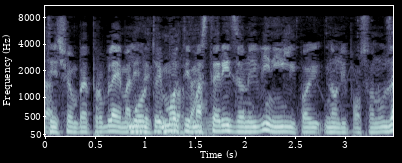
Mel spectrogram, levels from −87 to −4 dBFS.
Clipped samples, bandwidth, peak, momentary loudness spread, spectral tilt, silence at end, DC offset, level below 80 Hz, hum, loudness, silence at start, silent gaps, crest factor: under 0.1%; 8.8 kHz; -6 dBFS; 6 LU; -7 dB/octave; 0 s; under 0.1%; -48 dBFS; none; -21 LUFS; 0 s; none; 14 dB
